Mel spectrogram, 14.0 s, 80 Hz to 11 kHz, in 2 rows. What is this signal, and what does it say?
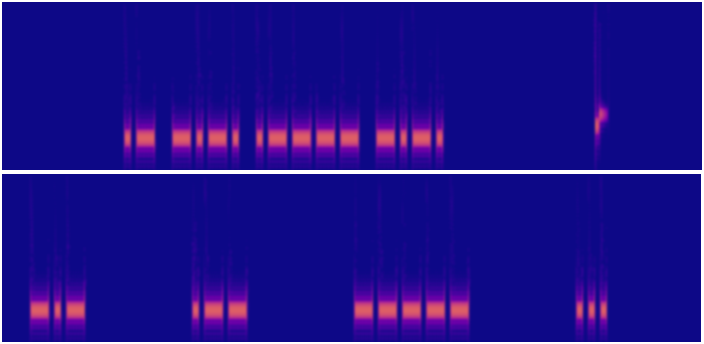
Morse code, heard as a keyed tone, about 20 wpm, spaced as for 10 wpm, 700 Hz. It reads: AC1C KW0S
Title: USA Call Signs - 4 Characters - 6x Character Spacing - 20wpm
